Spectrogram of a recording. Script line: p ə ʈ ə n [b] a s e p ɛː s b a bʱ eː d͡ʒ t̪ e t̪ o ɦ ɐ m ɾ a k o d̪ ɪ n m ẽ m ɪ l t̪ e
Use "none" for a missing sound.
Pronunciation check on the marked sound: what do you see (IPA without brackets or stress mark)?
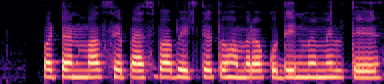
m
